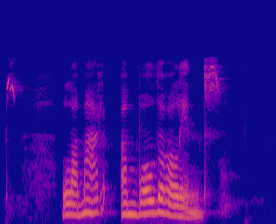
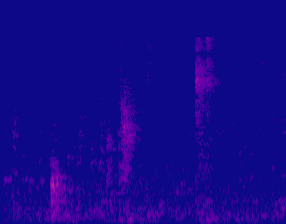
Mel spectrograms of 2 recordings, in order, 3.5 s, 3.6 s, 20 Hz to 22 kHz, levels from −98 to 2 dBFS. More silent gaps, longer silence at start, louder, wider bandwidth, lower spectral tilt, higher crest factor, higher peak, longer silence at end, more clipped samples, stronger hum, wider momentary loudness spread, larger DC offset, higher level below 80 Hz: neither; about the same, 0.05 s vs 0.05 s; first, -41 LUFS vs -67 LUFS; second, 7.6 kHz vs 11.5 kHz; first, -5.5 dB/octave vs -2 dB/octave; second, 16 dB vs 24 dB; first, -26 dBFS vs -48 dBFS; first, 0.7 s vs 0 s; neither; neither; first, 15 LU vs 5 LU; neither; first, -80 dBFS vs under -90 dBFS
